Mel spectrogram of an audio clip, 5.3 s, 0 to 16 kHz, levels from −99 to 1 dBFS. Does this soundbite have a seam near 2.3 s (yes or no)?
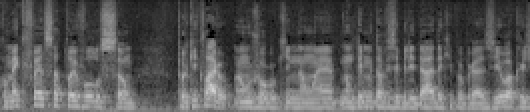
yes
